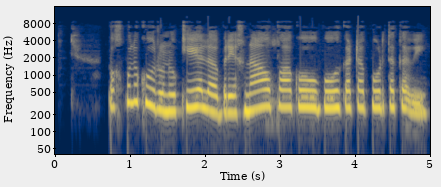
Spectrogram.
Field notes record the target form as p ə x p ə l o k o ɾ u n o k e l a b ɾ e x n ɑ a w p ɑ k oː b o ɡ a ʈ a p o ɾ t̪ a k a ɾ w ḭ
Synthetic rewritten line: p ə x p ə l o k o ɾ u n o k e l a b ɾ e x n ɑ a w p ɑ k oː b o ɡ a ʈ a p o ɾ t̪ a k a w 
